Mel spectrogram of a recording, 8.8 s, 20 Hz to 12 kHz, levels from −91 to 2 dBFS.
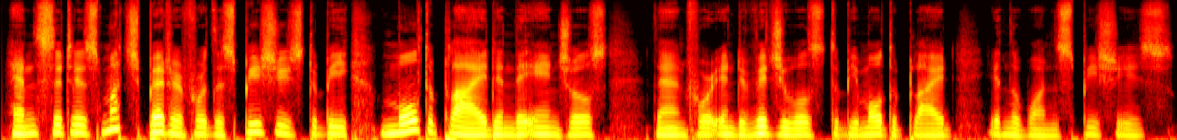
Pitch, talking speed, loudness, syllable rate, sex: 120 Hz, 165 wpm, -20 LUFS, 4.7 syllables/s, male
